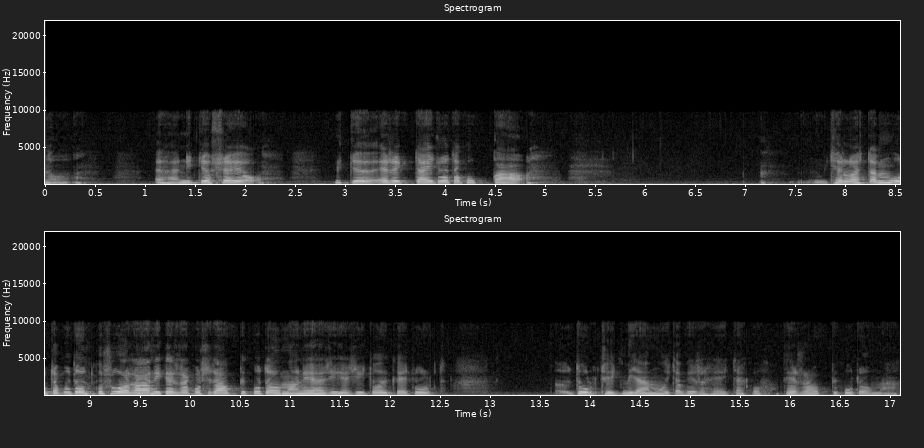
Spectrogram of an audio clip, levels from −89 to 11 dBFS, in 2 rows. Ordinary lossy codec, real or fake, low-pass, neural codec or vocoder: none; fake; 9.9 kHz; vocoder, 22.05 kHz, 80 mel bands, WaveNeXt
